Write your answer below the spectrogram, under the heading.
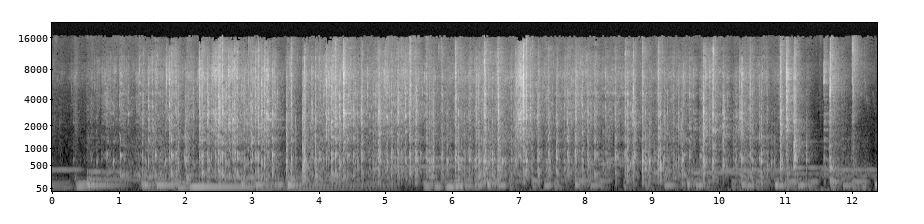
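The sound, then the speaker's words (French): A whisk beats fromage blanc with honey in a bowl, making a rapid, continuous patter of many fast clicks and scrapes that runs steadily for the whole stretch at moderate loudness. “On prépare un fouet et on va mélanger le fromage blanc avec le miel.”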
